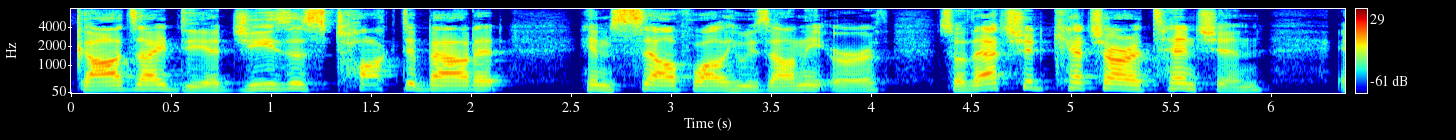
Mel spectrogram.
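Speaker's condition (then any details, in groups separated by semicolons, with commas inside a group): No condition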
